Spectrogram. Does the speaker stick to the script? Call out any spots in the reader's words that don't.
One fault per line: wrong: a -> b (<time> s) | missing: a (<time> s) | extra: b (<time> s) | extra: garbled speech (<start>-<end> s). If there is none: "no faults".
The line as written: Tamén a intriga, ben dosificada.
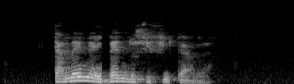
missing: intriga (1.0 s)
